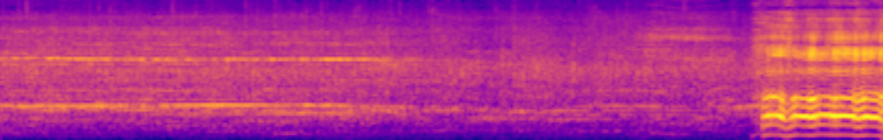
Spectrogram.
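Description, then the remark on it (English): A crowd cheers and shouts praise to God in a steady, noisy wash over held organ-like tones, then a single loud, strong voice cuts in near the end. “Somebody give God a shout of praise.”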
